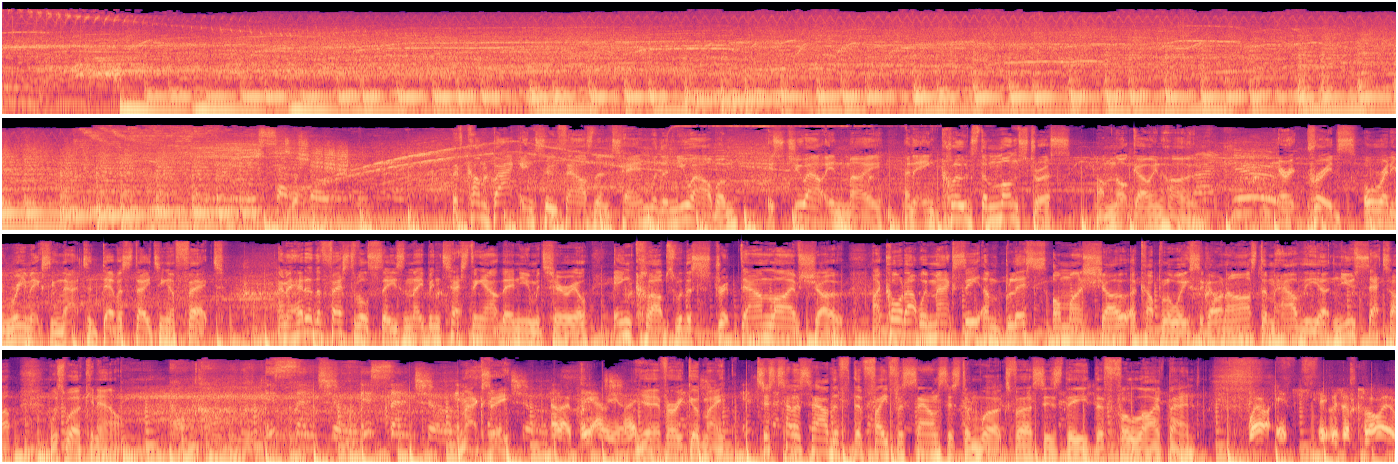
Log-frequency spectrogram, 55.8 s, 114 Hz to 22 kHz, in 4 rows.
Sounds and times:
Music: 0:00.0 - 0:55.7
Speech: 0:18.4 - 0:30.0, 0:30.6 - 0:55.7.

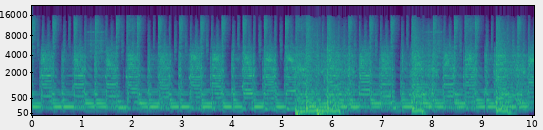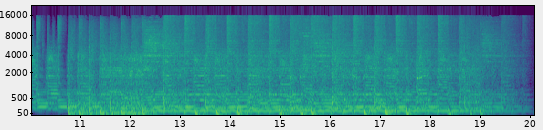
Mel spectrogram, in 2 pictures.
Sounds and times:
Music: 0:00.0 - 0:20.0.

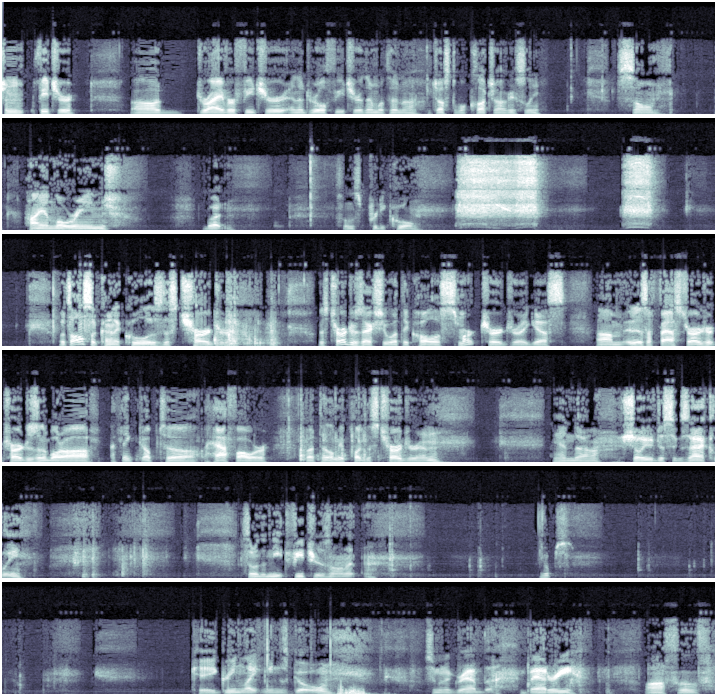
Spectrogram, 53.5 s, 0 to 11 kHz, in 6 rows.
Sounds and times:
Speech: 0:00.0 - 0:01.0, 0:01.6 - 0:06.8, 0:07.7 - 0:08.4, 0:09.2 - 0:10.5, 0:11.4 - 0:11.8, 0:13.1 - 0:14.2, 0:18.5 - 0:20.9, 0:21.8 - 0:32.3, 0:33.6 - 0:36.0, 0:38.7 - 0:40.4, 0:42.4 - 0:42.8, 0:46.9 - 0:48.9, 0:49.9 - 0:51.9, 0:52.6 - 0:53.4
Drill: 0:14.6 - 0:15.8, 0:16.7 - 0:17.2.

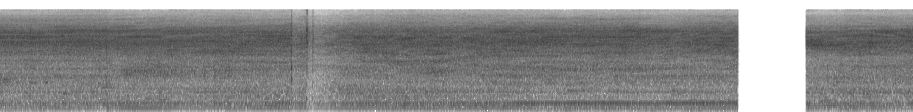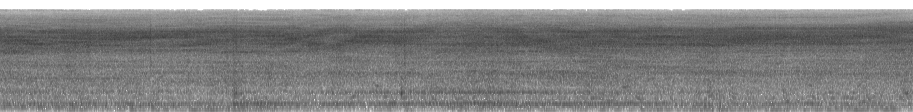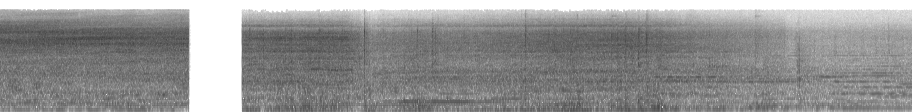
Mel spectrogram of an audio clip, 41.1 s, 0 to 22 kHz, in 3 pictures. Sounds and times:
Vacuum cleaner: 0:00.0 - 0:11.1, 0:12.1 - 0:30.2, 0:31.0 - 0:41.0.

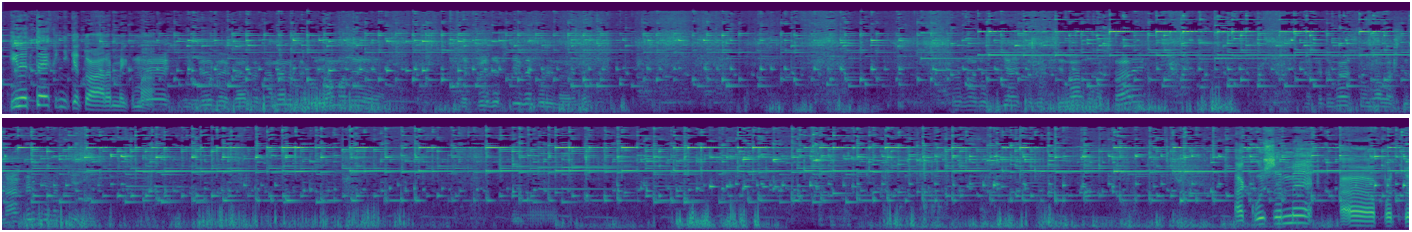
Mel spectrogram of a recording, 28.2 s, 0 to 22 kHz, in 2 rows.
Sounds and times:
Speech: 0:00.1 - 0:03.8, 0:04.6 - 0:05.9, 0:09.4 - 0:11.4, 0:13.2 - 0:14.8, 0:26.4 - 0:28.1
Livestock, farm animals, working animals: 0:00.1 - 0:13.2, 0:16.6 - 0:25.0.

